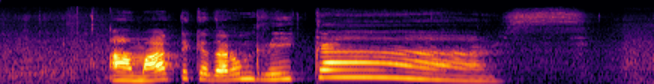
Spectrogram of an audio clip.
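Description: A young woman speaks close to a microphone in a lively, sing-song voice.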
